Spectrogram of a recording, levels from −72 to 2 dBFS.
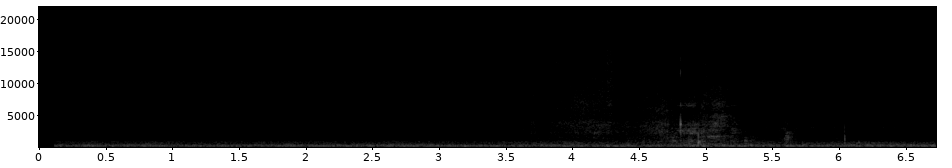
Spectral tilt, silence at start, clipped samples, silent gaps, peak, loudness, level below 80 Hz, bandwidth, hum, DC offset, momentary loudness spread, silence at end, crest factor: -3.5 dB/octave; 0.1 s; under 0.1%; none; -30 dBFS; -57 LUFS; under -90 dBFS; 16 kHz; none; under 0.1%; 9 LU; 0 s; 28 dB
